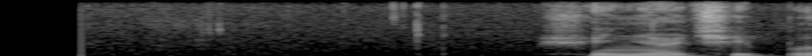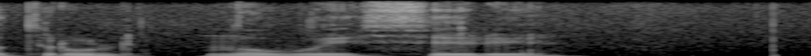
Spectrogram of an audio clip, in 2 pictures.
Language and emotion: Russian, neutral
